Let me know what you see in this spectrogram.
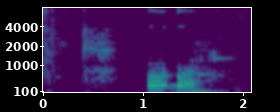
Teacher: इनका वर्ग है ओष्ठ्य, और इनका उच्चारण स्थान क्या है, होठों से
